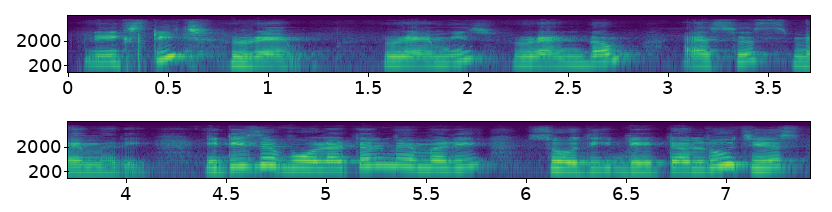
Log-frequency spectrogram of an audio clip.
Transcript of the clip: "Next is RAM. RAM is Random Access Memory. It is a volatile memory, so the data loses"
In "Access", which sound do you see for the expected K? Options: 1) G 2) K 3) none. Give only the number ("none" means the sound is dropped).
3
